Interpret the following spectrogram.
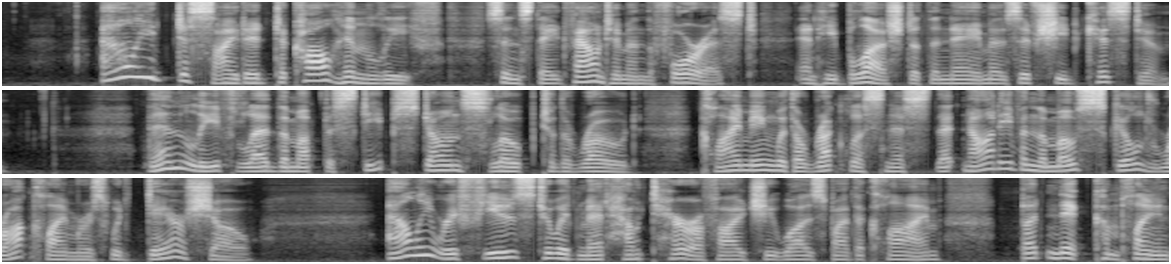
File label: YA Fiction Multiple Character POV; Everlost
